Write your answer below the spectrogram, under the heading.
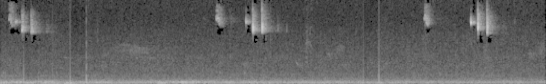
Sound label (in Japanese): hooziro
